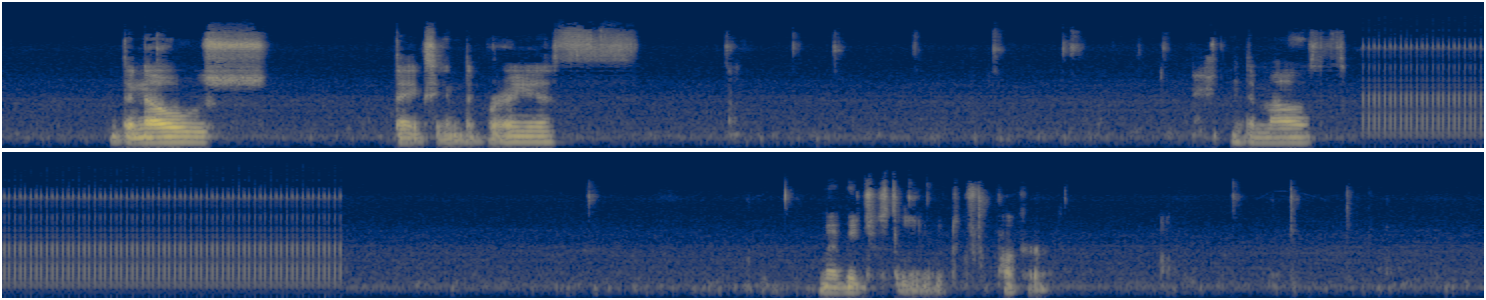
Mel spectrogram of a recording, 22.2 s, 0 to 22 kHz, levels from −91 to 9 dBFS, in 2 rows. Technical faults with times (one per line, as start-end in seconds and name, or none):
10.21-13.66 system hang loop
